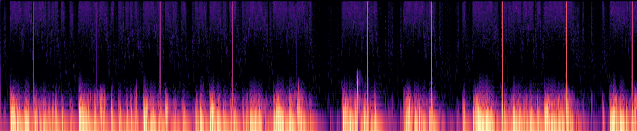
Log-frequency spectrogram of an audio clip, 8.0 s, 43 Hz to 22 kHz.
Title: 運動後の心音3 Heart sound after exercise3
